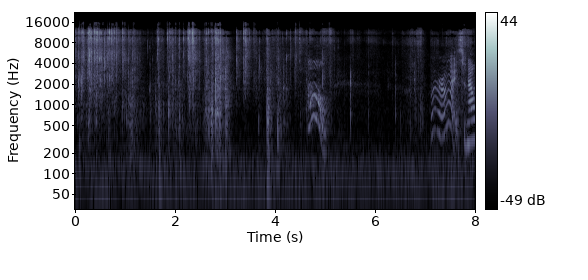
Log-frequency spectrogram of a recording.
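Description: Plastic and paper toy packaging crinkling and crackling as it is handled, busiest in the first three seconds, then a few scattered crackles.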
